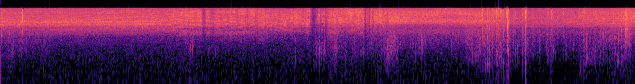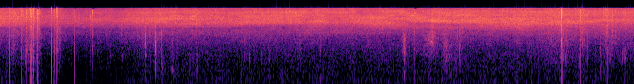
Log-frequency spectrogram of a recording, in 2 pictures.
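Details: Crotalus oreganus, the northern Pacific rattlesnake, producing a continuous high-pitched dry buzz throughout, with scattered clicks and rustling knocks layered over it.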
